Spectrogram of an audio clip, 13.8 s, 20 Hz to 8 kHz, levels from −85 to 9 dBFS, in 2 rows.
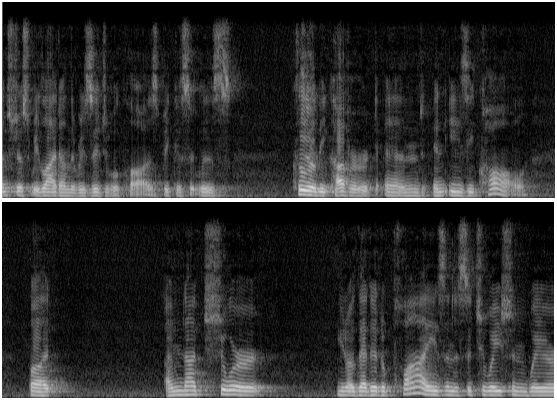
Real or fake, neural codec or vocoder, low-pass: fake; codec, 16 kHz, 16 kbps, FunCodec, trained on Chinese and English, 50 frames a second; 7.2 kHz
